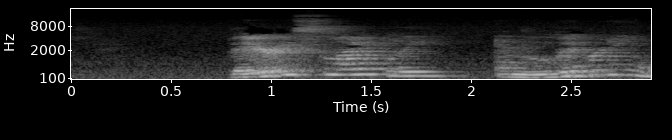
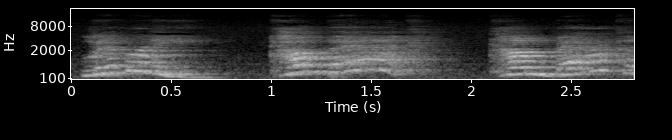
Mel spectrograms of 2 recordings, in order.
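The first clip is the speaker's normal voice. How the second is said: high, loud desperate call; yelling; 14 semitones higher, 5 dB louder than usual. Acted. Girl calling her escaping dog, loud desperate yell. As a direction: shout after the runaway dog. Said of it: "America yelled".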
